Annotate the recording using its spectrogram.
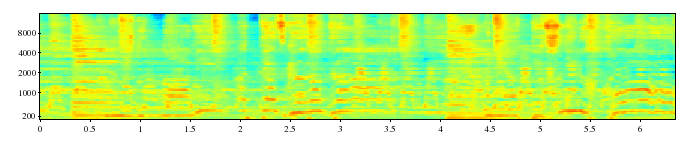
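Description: Live pop band playing an instrumental passage through a concert PA. Sustained low chords come in just after the start, under a melody line that slides up and down in pitch.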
